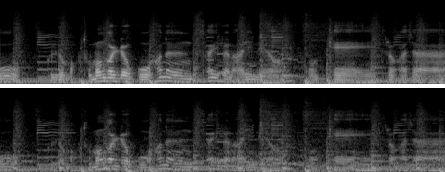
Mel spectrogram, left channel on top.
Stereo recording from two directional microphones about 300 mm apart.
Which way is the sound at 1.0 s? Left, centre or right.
Centre.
